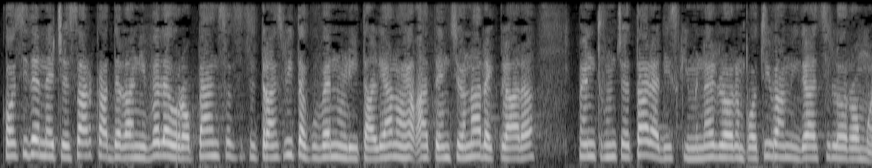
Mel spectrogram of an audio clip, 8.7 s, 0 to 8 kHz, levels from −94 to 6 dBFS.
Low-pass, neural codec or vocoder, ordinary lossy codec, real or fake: 7.2 kHz; none; none; real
